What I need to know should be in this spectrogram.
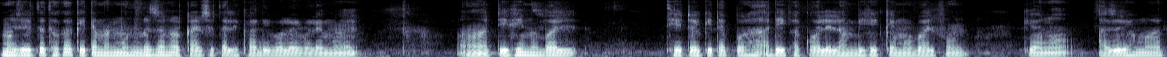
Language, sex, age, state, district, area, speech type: Assamese, male, 18-30, Assam, Barpeta, rural, spontaneous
